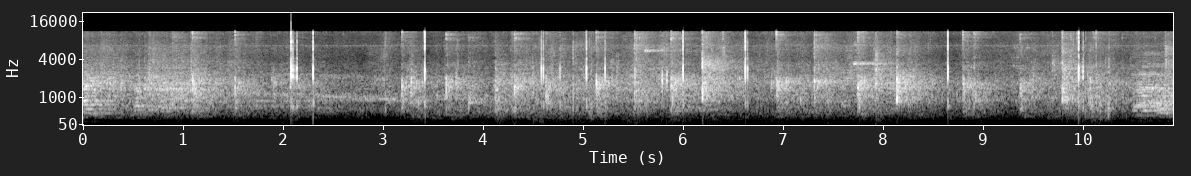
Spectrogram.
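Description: Table tennis ball clicking off bats and the table in a doubles rally: a few sharp ticks about two seconds in, then a quick run of two or three ticks a second from about three seconds in to the end.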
